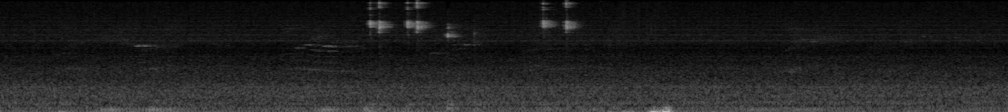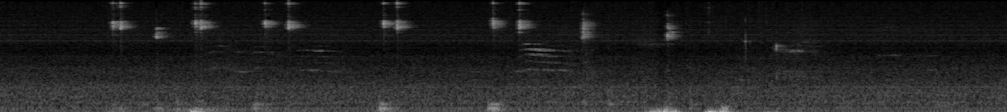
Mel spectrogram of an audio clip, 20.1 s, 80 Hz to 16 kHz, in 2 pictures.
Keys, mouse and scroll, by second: 3.9 click, 4.2 scroll down 2, 4.4 middle click, 4.7-5.3 scroll up 1, 5.3 click, 6.4 g, 11.4 scroll down 2, 11.5 middle click, 11.9 click, 12.6 click, 13.8 click, 14.9 click, 15.8 middle click, 16.2-16.6 scroll up 1, 16.6 middle click, 17.0 g.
